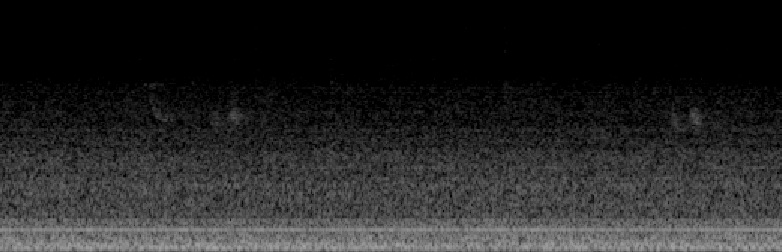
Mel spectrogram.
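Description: Constant low rumble with a steady mid-pitched hum running throughout; the outdoor unit sounds off, but the cause is unclear.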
